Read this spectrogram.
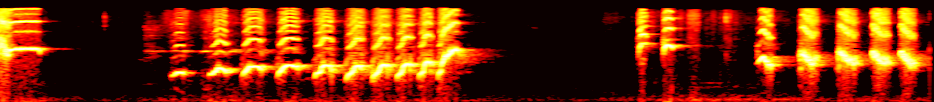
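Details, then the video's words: Song of a white-rumped shama played to provoke an answer: a high opening note, a rapid rising series of clear whistled notes, a pause, then quick sharp chips and repeated slurred whistles. "Pancingan Begini Yang Disukai Murai Batu Seketika Langsung Nyaut"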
